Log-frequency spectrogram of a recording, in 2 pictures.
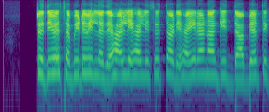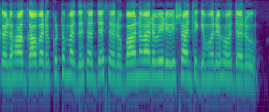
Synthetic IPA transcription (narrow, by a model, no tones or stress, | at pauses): ʈɾud̪iʋɐsɐbiɽuʋilːɐd̪e̞ɦɐlːiɦɐlːisut̪ːaɽiɦɐjɾɐnaːɡid̪ːɐːbʱjɐɾt̪iɡɐɭuɦaːɡaːʋɐɾɐkuʈumbɐd̪ɐsɐd̪ʱjɐsɐɾubaːnɐʋaːɾɐʋiːɽiʋiʃɾaːnt̪iɡemuɾeɦɔːd̪ɐɾu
